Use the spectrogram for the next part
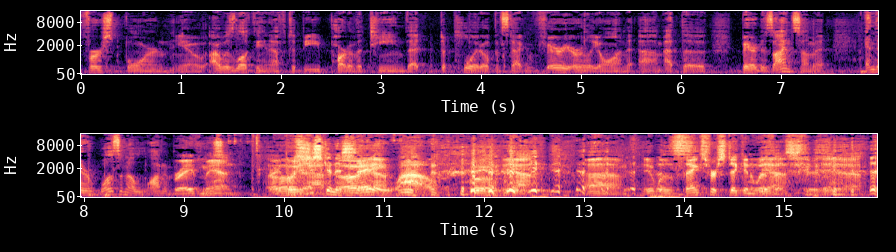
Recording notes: Live from OSCON!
